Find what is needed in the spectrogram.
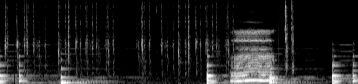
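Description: Computer keyboard typing, a quick run of clicks, over slow piano music. Near the end a brief wavering tone sounds, followed by a couple more clicks.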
